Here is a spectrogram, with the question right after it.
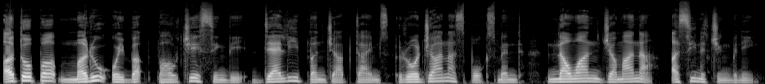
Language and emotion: Manipuri, neutral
